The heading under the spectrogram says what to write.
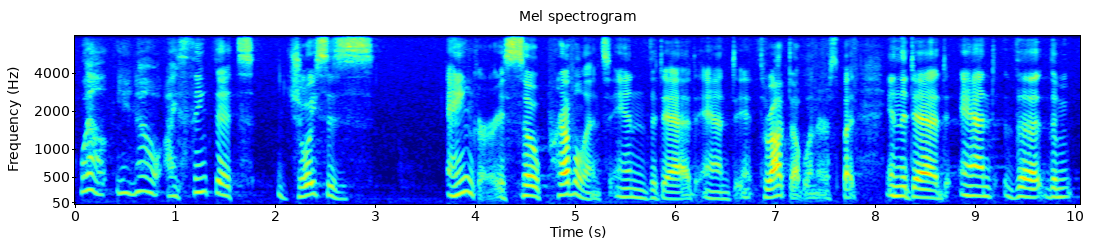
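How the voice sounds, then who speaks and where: Man, slightly high voice, thoughtful, enthusiastic, restarts often, long reverb. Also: expressive, slow, vocal fry, a little mellow. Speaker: theatre director and professor. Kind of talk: relaxed interview answers.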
